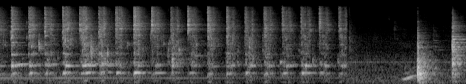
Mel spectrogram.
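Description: Metal wire whisk beating eggs in an enamelware mixing bowl: a fast, even run of clinking strokes, about seven a second, that stops about three and a half seconds in. Two sharp knocks follow near the end.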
